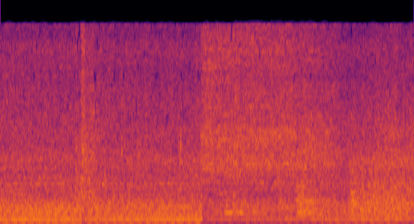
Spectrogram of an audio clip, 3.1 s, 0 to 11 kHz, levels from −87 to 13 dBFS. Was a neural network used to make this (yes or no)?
no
